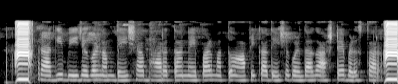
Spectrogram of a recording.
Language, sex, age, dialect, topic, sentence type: Kannada, female, 31-35, Northeastern, agriculture, statement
